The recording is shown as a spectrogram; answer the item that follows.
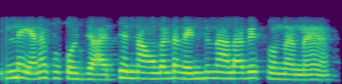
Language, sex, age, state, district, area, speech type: Tamil, female, 18-30, Tamil Nadu, Tiruvallur, rural, conversation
